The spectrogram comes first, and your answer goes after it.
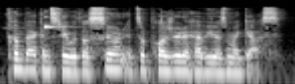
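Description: Low-key man narrating while exploring. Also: steady tone, fast talker, a little mellow. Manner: low-key, remarks on found objects. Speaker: urban explorer. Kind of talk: quiet handheld exploration vlog commentary. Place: abandoned hotel, indoors, walking through rooms.

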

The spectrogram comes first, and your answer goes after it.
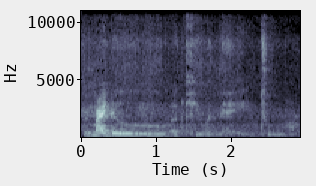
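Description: A woman's voice: fairly low pitch, steady tone, a little slow, roomy sound, slight background noise. A teenage girl chatting casually with friends for a vlog on a phone camera, giggly and talking over the others. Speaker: vlogger. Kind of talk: casual chat. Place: outdoors near apartments.

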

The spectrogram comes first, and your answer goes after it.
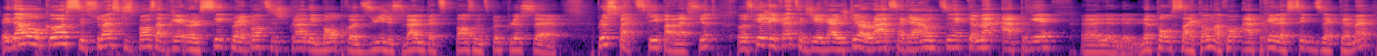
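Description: Speaking to camera in a small room with a plain grey wall, the young fitness coach from Quebec talks fast in a Québécois French accent, nasal from a head cold. His medium-pitched voice echoes in the room as he casually vlogs, animated, gesturing a lot and swearing casually, into a large desk mic on a boom arm.

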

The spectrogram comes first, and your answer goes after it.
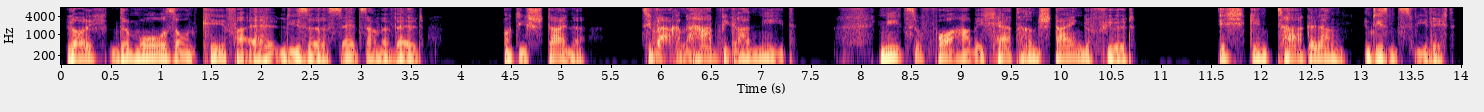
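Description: Male narrator doing a risen dead man, weak, haunted, gurgling rasp, slow faltering words, husky horror audiobook. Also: fairly low pitch, animated, no room sound, studio quality, full character voice. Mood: grim. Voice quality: gurgling, rattling voice. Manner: halting, faltering speech.

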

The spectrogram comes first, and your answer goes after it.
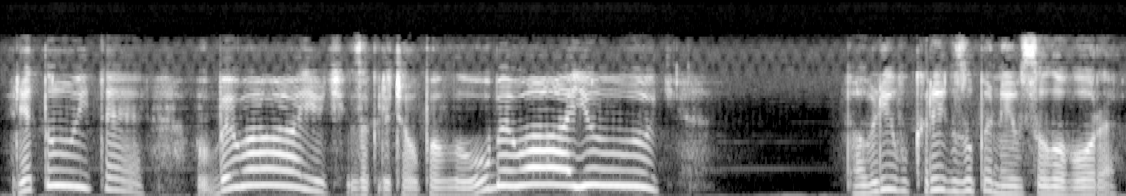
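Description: Gravelly male storyteller, dry close mic. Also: mid-range voice, dry recording. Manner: expressive storytelling. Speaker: narrator. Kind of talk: scripted narration of a short story.

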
